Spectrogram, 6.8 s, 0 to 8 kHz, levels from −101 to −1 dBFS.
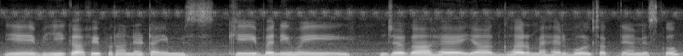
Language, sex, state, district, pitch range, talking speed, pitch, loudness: Hindi, female, Uttar Pradesh, Etah, 190-205 Hz, 160 wpm, 195 Hz, -25 LUFS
